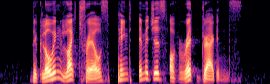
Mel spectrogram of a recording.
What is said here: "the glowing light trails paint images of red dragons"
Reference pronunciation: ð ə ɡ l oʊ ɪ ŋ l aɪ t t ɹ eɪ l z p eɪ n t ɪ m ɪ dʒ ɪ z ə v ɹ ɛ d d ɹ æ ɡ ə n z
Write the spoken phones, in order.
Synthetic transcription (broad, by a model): ð ə ɡ l oʊ ɪ ŋ l aɪ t t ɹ eɪ l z p eɪ n t ɪ m ɪ dʒ ɪ z ə v ɹ ɛ d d ɹ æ ɡ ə n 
